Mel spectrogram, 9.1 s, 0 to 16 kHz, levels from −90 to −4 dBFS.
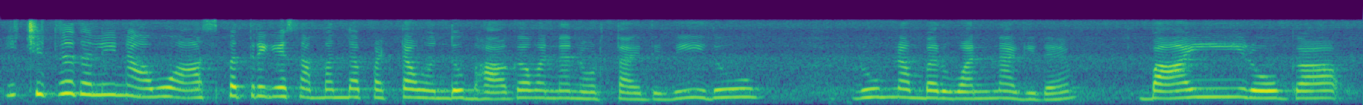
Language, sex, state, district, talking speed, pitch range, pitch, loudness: Kannada, male, Karnataka, Bellary, 105 wpm, 250-290 Hz, 265 Hz, -19 LUFS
